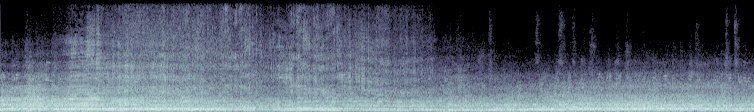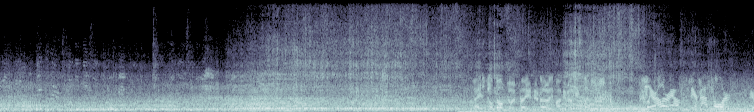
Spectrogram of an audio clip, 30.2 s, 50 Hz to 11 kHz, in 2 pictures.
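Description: Outlaw Late Model race cars' V8 engines circling the asphalt oval, the engine sound swelling and fading as the cars come past and go around the far side. A deep rumble joins suddenly about two-thirds of the way through.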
